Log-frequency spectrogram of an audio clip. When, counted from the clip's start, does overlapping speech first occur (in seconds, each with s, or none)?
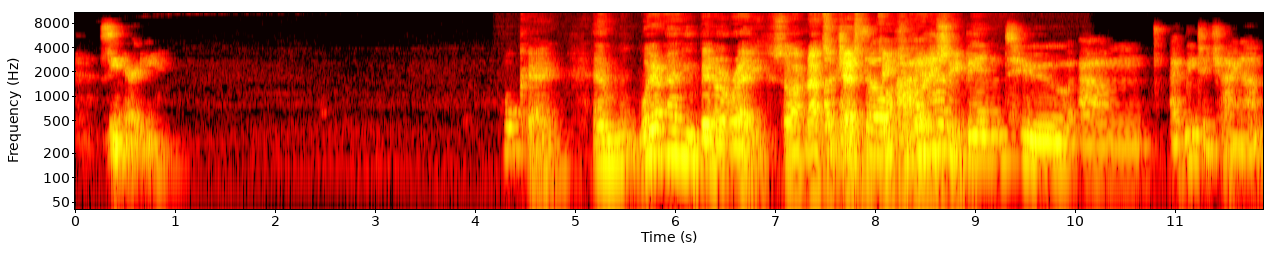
7.5 s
